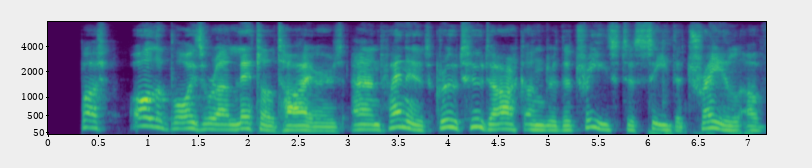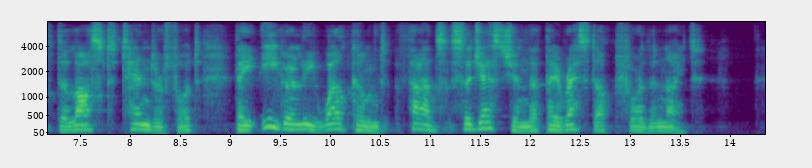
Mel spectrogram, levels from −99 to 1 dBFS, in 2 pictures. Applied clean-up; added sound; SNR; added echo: neural mask model DeepFilterNet 3.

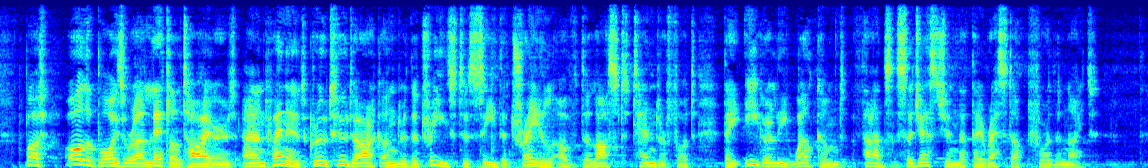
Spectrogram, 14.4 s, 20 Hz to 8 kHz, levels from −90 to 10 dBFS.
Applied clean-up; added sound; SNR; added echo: none; Fireworks; 18 dB; reverberation time 2.1 s.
